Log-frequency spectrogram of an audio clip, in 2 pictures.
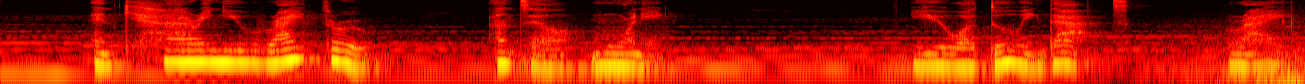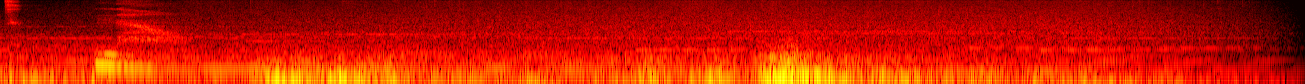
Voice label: Sample Fall Asleep Effortlessly Hypnosis for Deep Sleep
